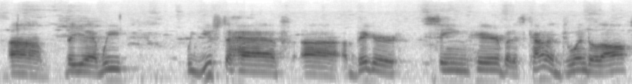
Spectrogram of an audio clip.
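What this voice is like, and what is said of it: Kentucky accent. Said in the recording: “Christian rapper from Kentucky, which my accent gives me away when I talk”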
